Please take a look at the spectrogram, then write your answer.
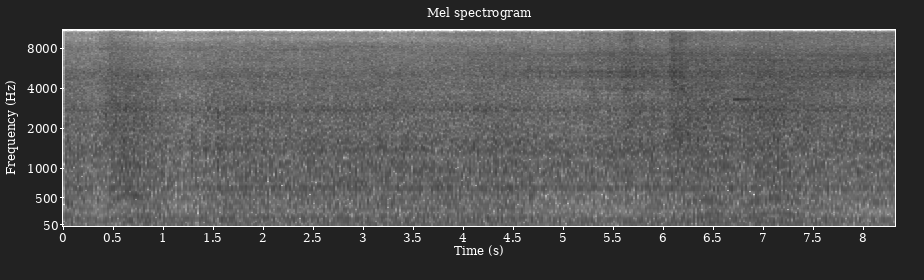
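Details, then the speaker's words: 1983 Mercury Capri RS first start after sitting since 2013: low, throbbing idle wavers and dips unevenly, struggling to hold steady; no knocking or smoke, some smells. Rough idle, cause unsure. "sounds absolutely fantastic i mean we got a couple smells but that's normal from sitting for a little while uh she's having a little bit of a hard time idling"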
